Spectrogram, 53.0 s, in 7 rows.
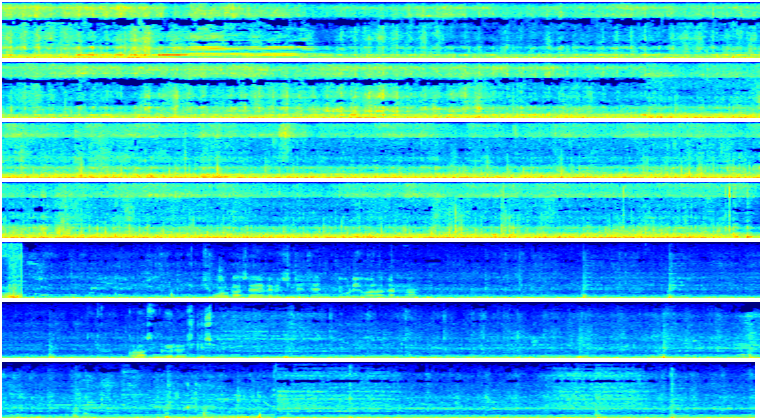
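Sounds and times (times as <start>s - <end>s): train wheels rumbling on track: 0.0s - 53.0s
rushing air: 3.5s - 30.6s.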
